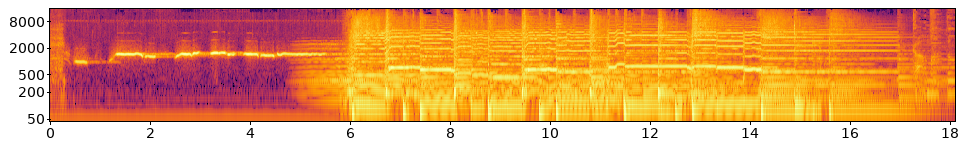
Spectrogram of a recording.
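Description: A pop song opens with a lone whistled melody for a few seconds, then a full band comes in with a steady, punchy drum beat and layered instruments, playing loudly with no talking.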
